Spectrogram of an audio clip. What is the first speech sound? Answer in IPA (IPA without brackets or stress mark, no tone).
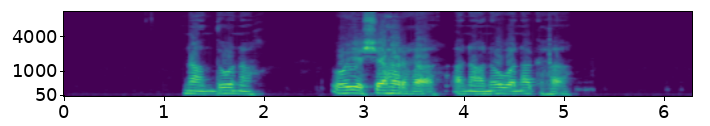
n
